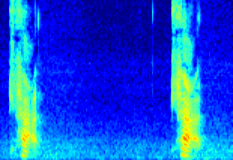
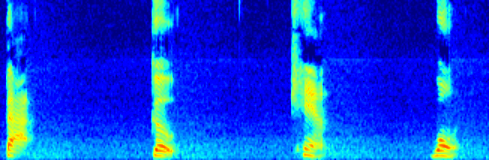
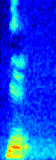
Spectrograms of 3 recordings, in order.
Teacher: you hold your tongue for an extra moment so that the puff of air is held in and not released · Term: held T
